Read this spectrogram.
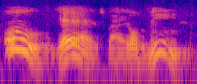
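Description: Silky murderous fake doctor, pompous n flowery, pitch swoops wildly, old muffled radio drama. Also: male voice, wildly swooping pitch, very slow, a little hiss or hum, exaggerated voice. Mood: sly. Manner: theatrical, mock-courteous, flowery speech. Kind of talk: 1940s radio acting. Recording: dull old 1940s radio recording.

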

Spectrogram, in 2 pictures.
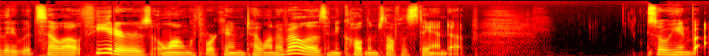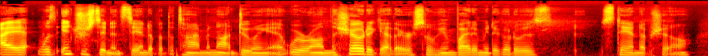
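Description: A woman with a slightly low voice chatting casually, her story running on and breaking off mid-thought. The sound is dry and close, with no room around her. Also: no room sound. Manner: animated storytelling, trailing off mid-sentence. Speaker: comedian. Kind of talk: casual chat.

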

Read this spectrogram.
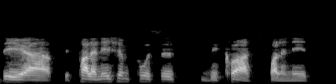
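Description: A man's voice: mid-range voice, moderate pace, dry recording. A middle-aged man from Guyana, speaking as an interview guest about farming, thoughtful and often repeating words as he searches for them. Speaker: urban farmer and food activist. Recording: tinny phone-like line.

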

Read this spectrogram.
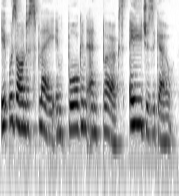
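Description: A woman's voice: mid-range voice, animated, measured pace, warm tone, husky. A woman voicing an urgent, brave teenage schoolboy in clipped phrases, as part of a storybook reading. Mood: tense, grave.

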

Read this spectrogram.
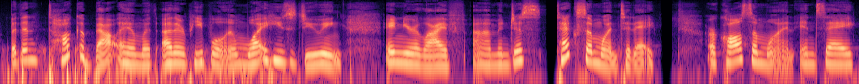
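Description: Young woman, lilt, earnest podcast host, husky from a sinus infection, bits of vocal fry, dead-dry sound. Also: medium pitch, unhurried, no echo. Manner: chatty, earnest, lots of fillers like "um" and "like". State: recovering from a sinus infection, voice cutting in and out. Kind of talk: casual devotional podcast talk.

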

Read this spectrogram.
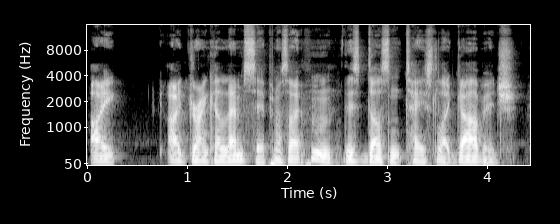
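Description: A man's voice: lowish voice, normal speed. A man hosting a podcast, chatty and upbeat as he steers the conversation. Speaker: podcast host. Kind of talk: casual chat.

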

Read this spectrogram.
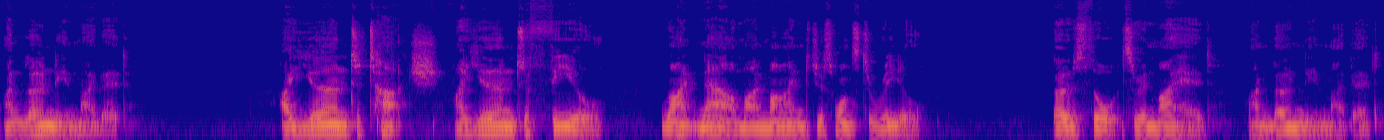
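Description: A man with a husky voice giving a poetry reading. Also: on the low side, lively intonation, slow, mellow. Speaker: poem reader.

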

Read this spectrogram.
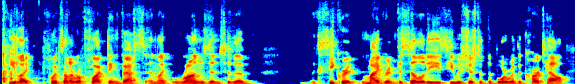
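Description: Hoarse male talk show host. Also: lowish voice, steady tone. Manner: rapid, rambling, promotional. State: hoarse from a cold. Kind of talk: live online talk show.

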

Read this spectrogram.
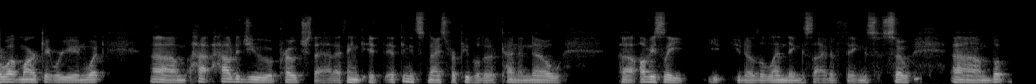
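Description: A man's voice: on the low side, a little mellow. A man hosting a podcast interview, friendly, often repeating words and restarting sentences. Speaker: podcast host.

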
